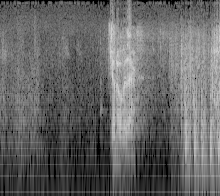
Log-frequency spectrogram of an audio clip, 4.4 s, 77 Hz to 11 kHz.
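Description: Short spoken lines from a voice in a 1950s TV drama soundtrack: one phrase about two seconds in and another starting near the end, over a faint, steady hiss in between.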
